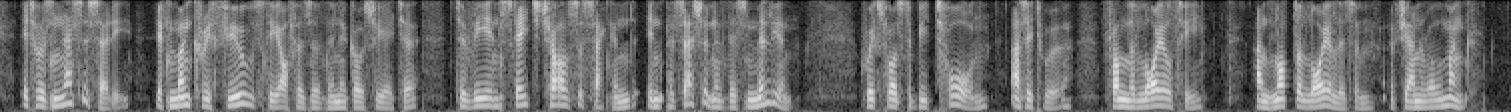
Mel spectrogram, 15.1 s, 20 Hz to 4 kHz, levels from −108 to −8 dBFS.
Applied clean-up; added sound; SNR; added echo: none; none; none; none.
